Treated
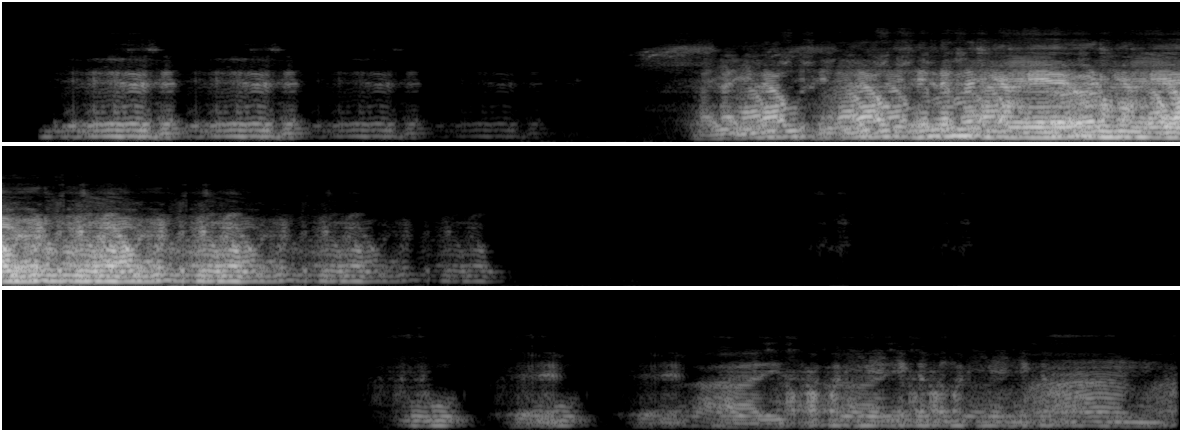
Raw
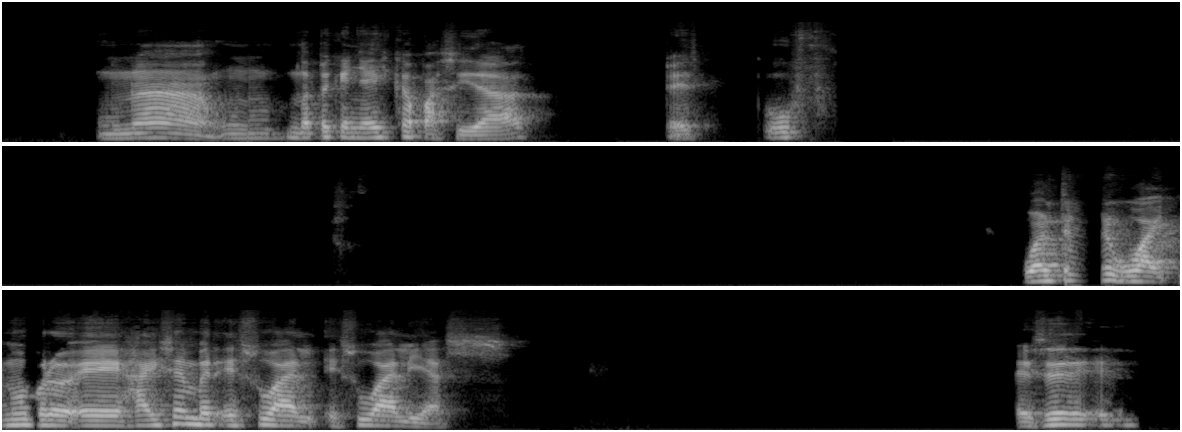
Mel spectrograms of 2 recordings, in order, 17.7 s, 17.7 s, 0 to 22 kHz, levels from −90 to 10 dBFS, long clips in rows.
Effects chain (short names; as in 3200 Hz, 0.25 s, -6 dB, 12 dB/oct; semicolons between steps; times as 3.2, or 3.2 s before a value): whole clip reversed; Doppler pass-by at 5.62, 19 m/s, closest 20 m; feedback echo 0.613 s, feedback 20%, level -5 dB; reverb RT60 0.15 s, pre-delay 0.102 s, DRR -6.5 dB; gain -10.5 dB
